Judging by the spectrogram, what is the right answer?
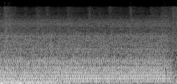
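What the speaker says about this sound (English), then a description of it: "Foot is to the floor, 90 miles an hour, shift again, 6th gear, 95, 100 miles an hour" A 2017 Ford Raptor truck accelerating hard at full throttle at around 100 mph, its engine a loud, steady, sustained roar heard up close from inside the cab.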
